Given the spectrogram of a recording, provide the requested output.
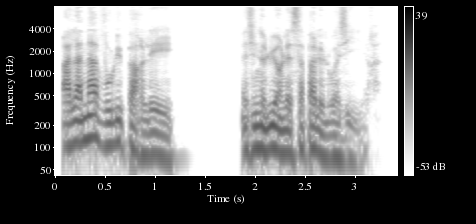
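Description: Very deep, husky male narrator. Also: expressive, a little fast, darkish tone, no room sound, clean studio sound. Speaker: audiobook narrator. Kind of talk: scripted narration of a fantasy novel.

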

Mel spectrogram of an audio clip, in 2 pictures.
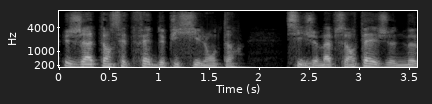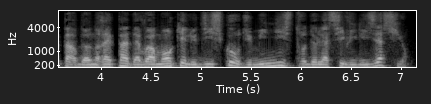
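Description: A man's voice: mid-range voice, moderate pace, husky, dry recording, clean studio sound, close to an everyday voice. A man voicing a timid, shaken young noblewoman who speaks politely and a little strained. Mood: nervous politeness.

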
